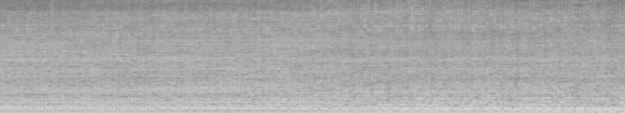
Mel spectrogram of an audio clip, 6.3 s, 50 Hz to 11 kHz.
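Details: Ariens ST1128 snowblower, 11HP Tecumseh Snow King single-cylinder engine, after carburetor cleaning and pilot jet fix cured surging, cold day. Despite an apparently ~5HP carburetor, a steady, even thump at about three firings a second with no hunting: normal running.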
